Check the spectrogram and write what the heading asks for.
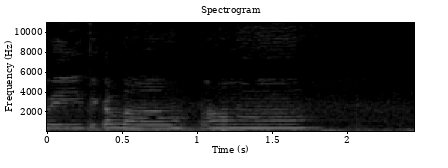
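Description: A woman's voice singing three held notes on nearly the same pitch, the last the longest, stopping just before the end.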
